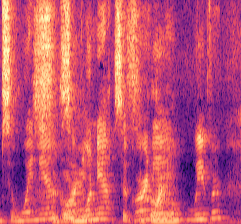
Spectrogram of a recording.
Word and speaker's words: Sigourney Weaver: Sigourney Weaver.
